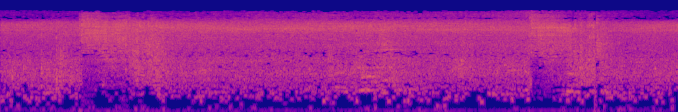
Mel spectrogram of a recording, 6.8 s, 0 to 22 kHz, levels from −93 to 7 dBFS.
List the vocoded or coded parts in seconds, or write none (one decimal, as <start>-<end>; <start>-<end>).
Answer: 0.9-2.4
